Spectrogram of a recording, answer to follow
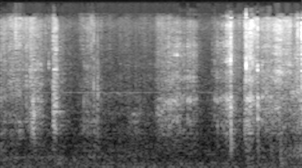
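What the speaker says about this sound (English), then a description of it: "So I'm going to cut up these other vertical score lines here" Scissors snipping along score lines in paper for a holiday gift bag, heard as a quiet close-up series of crisp, uneven cuts and rustles, with no one speaking.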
